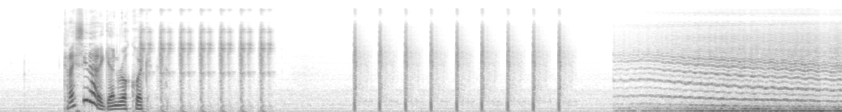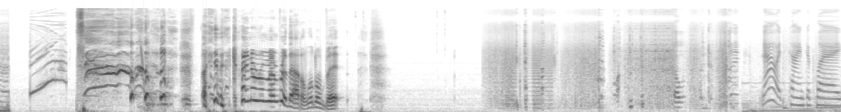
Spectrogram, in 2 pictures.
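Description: Playful cartoon sound effects chime, jingle and warble.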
